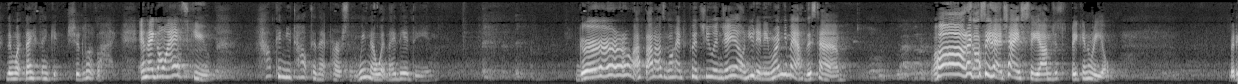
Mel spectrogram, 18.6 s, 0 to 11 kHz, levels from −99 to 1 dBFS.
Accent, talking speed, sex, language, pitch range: American, 205 wpm, female, English, 230-300 Hz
